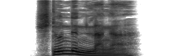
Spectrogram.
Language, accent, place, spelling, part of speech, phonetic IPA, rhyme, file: German, Germany, Berlin, stundenlanger, adjective, [ˈʃtʊndn̩laŋɐ], -ʊndn̩laŋɐ, De-stundenlanger.ogg
- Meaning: inflection of stundenlang: 1. strong/mixed nominative masculine singular 2. strong genitive/dative feminine singular 3. strong genitive plural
